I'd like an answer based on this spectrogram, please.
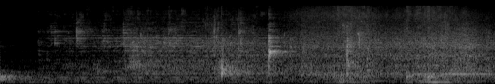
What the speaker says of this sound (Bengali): তেলটা দেখুন এতক্ষণে ভালোভাবে গরম হয়ে গেছে, তাই এখানে আমি আলুগুলোকে দিয়ে দিচ্ছি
